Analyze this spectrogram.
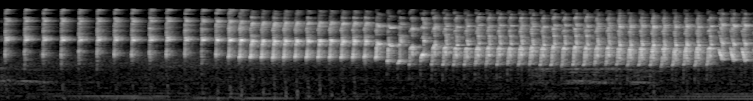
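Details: Lovebird 'ngekek panjang' long trill, used to make other lovebirds join in: evenly spaced harsh notes that quicken after two seconds into a dense, continuous buzzy chatter lasting over five seconds.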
